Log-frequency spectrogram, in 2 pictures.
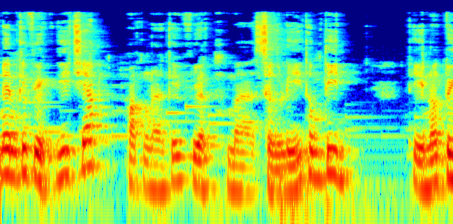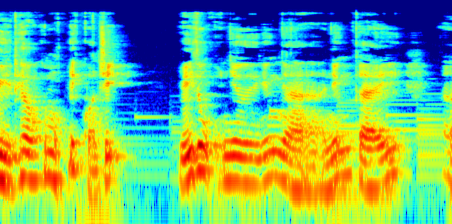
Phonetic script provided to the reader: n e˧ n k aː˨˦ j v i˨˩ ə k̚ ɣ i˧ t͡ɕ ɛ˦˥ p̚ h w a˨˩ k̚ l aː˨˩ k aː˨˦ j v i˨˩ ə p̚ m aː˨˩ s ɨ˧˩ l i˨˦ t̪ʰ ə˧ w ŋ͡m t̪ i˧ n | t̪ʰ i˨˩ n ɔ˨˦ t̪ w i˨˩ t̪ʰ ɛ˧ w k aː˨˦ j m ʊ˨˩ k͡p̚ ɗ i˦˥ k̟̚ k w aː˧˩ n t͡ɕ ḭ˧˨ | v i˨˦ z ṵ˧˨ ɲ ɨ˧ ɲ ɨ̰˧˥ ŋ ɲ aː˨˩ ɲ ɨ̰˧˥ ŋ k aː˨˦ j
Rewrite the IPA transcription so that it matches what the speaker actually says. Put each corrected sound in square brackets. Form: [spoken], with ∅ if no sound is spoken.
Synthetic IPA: n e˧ n k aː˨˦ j v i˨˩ ə k̚ ɣ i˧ t͡ɕ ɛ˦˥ p̚ h w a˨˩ k̚ l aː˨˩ k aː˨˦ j v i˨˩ ə [k̚] m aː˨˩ s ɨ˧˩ l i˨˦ t̪ʰ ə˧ w ŋ͡m t̪ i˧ n | t̪ʰ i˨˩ n ɔ˨˦ t̪ w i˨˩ t̪ʰ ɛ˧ w k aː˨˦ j m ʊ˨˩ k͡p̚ ɗ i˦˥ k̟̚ k w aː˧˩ n t͡ɕ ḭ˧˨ | v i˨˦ z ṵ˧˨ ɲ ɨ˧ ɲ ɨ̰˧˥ ŋ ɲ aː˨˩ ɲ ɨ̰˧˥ ŋ k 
